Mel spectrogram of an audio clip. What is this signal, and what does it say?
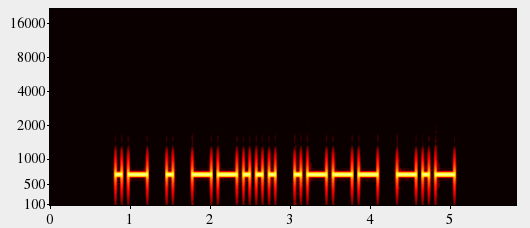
Morse code, heard as a keyed tone, about 15 wpm, 700 Hz. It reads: AE7JK
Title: USA Call Signs - 5 Characters - Repeated 2x - 15wpm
